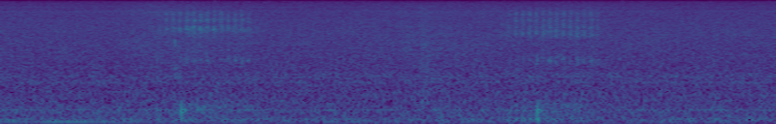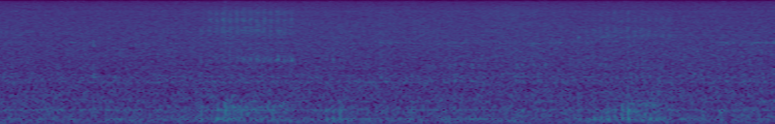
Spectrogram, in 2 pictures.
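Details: Contented purring from a cat being massaged: a soft, even drone with gentle breathing swells roughly every two seconds and a couple of light taps, otherwise quiet.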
